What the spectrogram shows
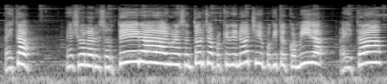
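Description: A roleplay channel performer, a woman, voices a mischievous runaway baby boy in Minecraft, chatting to viewers as he sneaks around. Her squeaky, childlike voice is fast, a bit bright, and sneaky in mood, with faint music in the background.

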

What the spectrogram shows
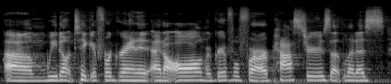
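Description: A woman's voice: on the low side, level tone, fairly quick, soft background music. A young adult woman and singer sharing a personal testimony in church in a chatty, conversational way with lots of fillers.

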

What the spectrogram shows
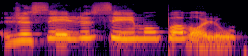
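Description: A woman reading a storybook aloud, voicing a sly, gentle grandmother with a small, quavering old voice. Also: sits high, expressive, slow, creaky, pitched above the performer's own voice, heavily acted. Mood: weary.

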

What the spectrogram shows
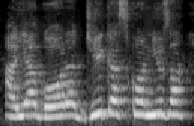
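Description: Woman, from Brazil, live-stream host, chatty, high voice, echoey home room. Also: steady tone, normal speed, a little mellow. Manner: chatty, greets viewers by name while cleaning. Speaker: YouTuber hosting a live stream. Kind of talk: casual live-stream chat reading comments. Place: home service area. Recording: echoey room with faint noise.

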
